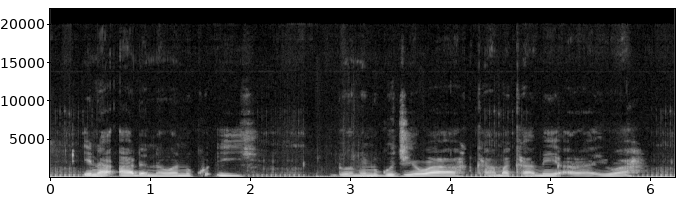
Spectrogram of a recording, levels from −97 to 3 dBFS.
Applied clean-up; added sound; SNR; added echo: none; Purr; 6 dB; none.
